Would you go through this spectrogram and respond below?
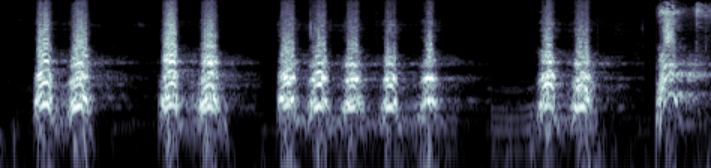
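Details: Guard dogs barking in rapid, punchy volleys, pairs and runs of loud barks spaced by short pauses, about five in the longest burst.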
